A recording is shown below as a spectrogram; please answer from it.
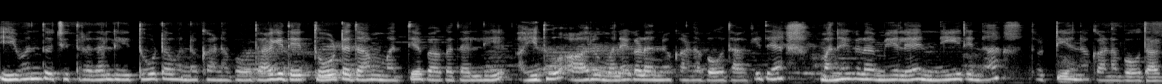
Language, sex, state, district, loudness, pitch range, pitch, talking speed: Kannada, female, Karnataka, Shimoga, -18 LUFS, 200-235 Hz, 215 Hz, 85 wpm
